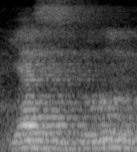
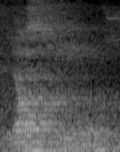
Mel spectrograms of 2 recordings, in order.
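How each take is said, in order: First: The middle consonant is a z sound. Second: The middle consonant is an emphatic s sound. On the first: This is another recognized reading tradition. "zai itu dalam qiraah Imam Hamzah" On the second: This is the reading the listeners must follow. "harus baca pakai shad"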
